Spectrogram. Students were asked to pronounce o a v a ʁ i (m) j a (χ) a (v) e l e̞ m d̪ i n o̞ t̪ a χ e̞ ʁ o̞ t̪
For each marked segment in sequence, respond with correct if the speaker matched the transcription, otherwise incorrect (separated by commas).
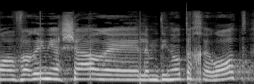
correct, incorrect, incorrect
